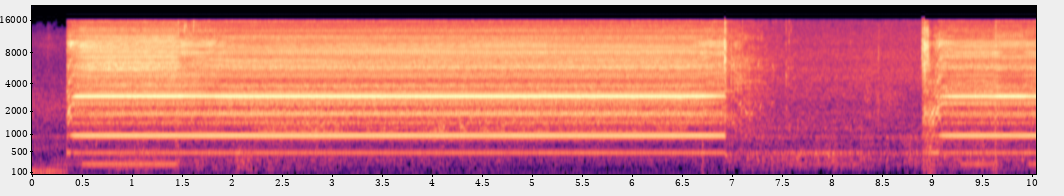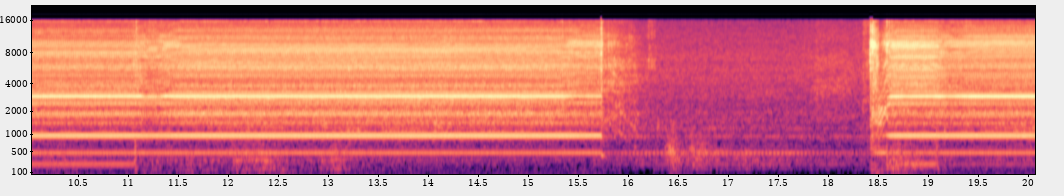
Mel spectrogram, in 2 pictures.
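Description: Small metal lathe running with a steady high whine as it turns down an 8-40 steel screw stud into a new revolver trigger stud. The whine cuts out twice for a couple of seconds and comes back.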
